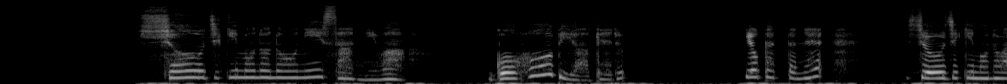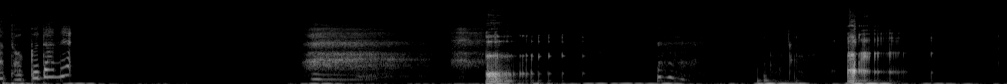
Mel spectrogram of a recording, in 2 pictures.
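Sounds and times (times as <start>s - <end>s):
speech: 1.4s - 4.2s, 4.9s - 6.4s, 7.4s - 10.9s, 13.1s - 13.6s, 14.6s - 15.4s, 18.6s - 19.0s
person burping: 14.9s - 15.9s, 17.8s - 19.2s.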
